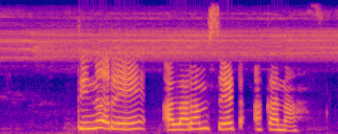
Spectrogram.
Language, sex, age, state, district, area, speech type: Santali, female, 18-30, Jharkhand, Seraikela Kharsawan, rural, read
